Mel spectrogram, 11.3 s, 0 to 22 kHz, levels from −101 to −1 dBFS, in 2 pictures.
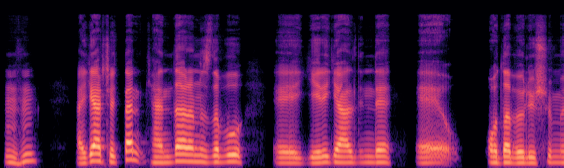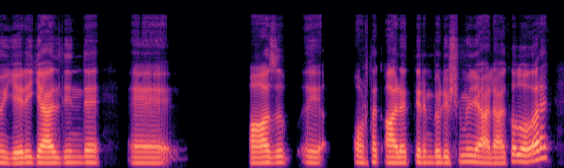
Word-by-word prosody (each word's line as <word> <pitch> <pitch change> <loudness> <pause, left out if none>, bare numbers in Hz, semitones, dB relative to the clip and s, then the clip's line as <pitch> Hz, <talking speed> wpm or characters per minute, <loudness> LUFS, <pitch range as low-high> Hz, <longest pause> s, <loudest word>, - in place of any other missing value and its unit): Hı - - -9
hı. 165 +8 -6 0.4
Ya 120 - 0
gerçekten 170 +4 +4
kendi 135 +1 0
aranızda 150 -3 +3
bu, 155 -1 +2 0.3
eee, 130 - -6 0.2
yeri 130 +2 0
geldiğinde, 140 0 0 0.3
eee, 65 - -2 0.4
oda 135 -1 +3
bölüşümü, 130 +1 -1
yeri 130 +2 +1
geldiğinde, 135 +1 +2 0.3
eee, 130 -1 -3 0.8
bazı, 135 +2 +2 0.2
ııı, 135 -2 -2 0.3
ortak 140 0 -4
aletlerin 135 +1 +1
bölüşümüyle 140 +2 -1
alakalı 130 +6 +1
olarak 210 +10 +4
135 Hz, 120 wpm, -24 LUFS, 130-150 Hz, 0.8 s, gerçekten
